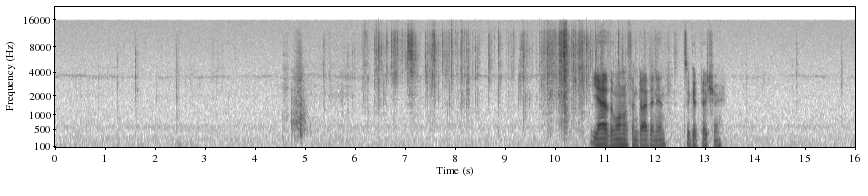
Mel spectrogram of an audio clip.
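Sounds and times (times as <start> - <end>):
foil wrapper crackling and tearing: 5.7 - 11.4.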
